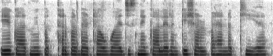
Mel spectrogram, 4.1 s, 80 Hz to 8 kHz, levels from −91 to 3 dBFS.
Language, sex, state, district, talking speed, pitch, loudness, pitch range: Hindi, female, Uttar Pradesh, Lalitpur, 220 wpm, 180 Hz, -15 LUFS, 175-185 Hz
